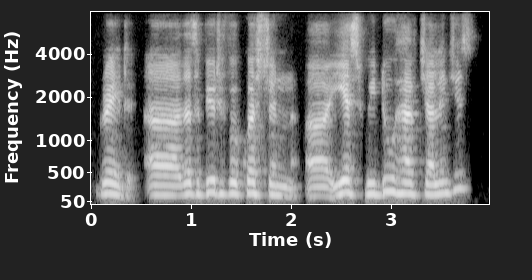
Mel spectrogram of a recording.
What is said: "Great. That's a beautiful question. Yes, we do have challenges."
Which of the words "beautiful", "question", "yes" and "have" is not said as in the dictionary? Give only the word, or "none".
none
